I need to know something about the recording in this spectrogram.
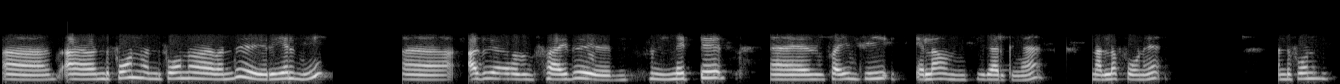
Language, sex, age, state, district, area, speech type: Tamil, female, 18-30, Tamil Nadu, Coimbatore, rural, conversation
